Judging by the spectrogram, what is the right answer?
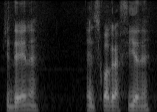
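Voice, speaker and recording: Gravelly older man telling a story. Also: on the low side, moderate pace. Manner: animated storyteller acting out dialogue. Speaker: gospel singer and senator telling a story. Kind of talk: casual storytelling chat.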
